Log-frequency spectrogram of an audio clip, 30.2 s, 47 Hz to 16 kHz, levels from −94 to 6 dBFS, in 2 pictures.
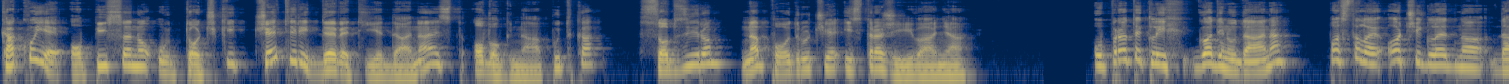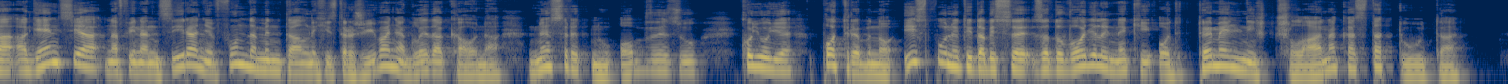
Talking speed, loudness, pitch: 85 wpm, -25 LUFS, 135 Hz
